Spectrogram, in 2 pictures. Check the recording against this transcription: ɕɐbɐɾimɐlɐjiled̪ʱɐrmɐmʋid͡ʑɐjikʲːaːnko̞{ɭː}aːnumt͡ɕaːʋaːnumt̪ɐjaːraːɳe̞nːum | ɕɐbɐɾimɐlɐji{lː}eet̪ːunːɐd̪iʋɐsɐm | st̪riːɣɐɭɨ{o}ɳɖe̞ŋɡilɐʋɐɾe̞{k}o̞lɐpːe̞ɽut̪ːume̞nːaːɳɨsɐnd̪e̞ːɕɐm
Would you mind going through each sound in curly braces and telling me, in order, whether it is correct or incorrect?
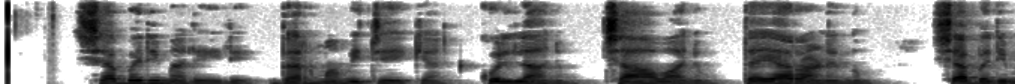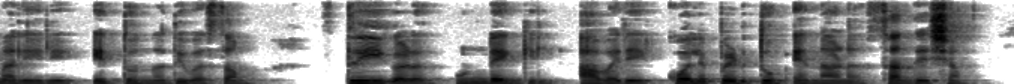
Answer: incorrect, incorrect, incorrect, correct

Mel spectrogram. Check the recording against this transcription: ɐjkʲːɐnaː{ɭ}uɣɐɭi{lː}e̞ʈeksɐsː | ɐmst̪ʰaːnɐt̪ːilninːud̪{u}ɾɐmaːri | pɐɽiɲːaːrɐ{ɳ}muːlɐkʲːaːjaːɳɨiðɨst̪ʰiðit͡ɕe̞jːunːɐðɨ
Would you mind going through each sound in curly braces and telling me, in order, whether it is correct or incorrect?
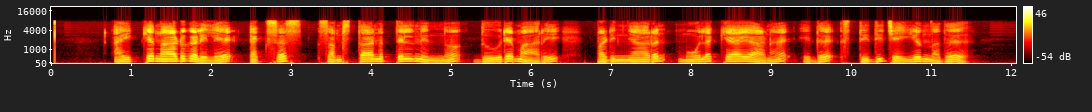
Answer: incorrect, incorrect, incorrect, incorrect

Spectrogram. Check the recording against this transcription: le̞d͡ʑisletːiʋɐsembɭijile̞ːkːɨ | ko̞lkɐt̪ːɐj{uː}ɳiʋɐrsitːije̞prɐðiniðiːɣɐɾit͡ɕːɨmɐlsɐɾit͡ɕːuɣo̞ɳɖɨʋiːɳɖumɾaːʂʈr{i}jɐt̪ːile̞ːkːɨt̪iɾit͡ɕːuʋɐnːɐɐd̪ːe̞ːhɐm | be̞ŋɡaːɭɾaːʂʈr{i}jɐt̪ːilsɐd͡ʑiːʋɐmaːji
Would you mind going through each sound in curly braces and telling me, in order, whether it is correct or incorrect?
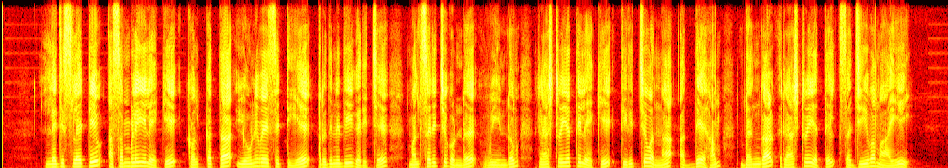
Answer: correct, incorrect, incorrect

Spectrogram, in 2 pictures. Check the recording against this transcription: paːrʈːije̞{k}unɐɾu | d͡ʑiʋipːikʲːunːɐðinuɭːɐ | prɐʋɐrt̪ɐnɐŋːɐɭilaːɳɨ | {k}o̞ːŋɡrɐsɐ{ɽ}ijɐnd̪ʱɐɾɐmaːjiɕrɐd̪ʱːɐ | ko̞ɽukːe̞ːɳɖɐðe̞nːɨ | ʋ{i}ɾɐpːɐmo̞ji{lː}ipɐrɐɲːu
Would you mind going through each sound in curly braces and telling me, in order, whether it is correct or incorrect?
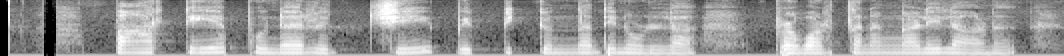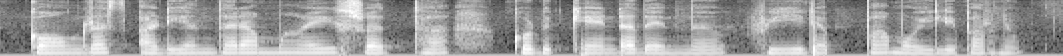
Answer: incorrect, correct, correct, incorrect, incorrect

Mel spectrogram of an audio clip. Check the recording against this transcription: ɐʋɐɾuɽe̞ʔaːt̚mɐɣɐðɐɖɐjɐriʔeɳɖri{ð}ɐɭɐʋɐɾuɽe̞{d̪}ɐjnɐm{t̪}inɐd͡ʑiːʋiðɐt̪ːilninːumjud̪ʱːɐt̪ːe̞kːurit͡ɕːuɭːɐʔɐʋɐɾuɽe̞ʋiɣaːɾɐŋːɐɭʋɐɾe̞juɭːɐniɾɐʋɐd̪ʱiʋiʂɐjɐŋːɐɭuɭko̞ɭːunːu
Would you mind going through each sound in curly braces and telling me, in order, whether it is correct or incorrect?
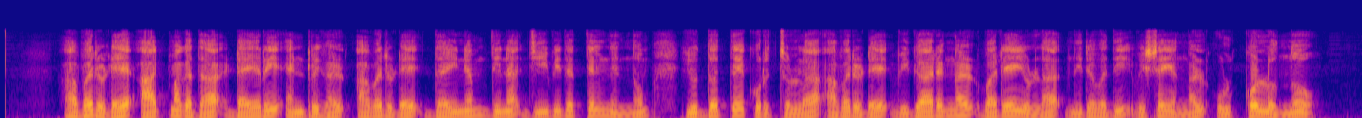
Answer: incorrect, correct, incorrect

